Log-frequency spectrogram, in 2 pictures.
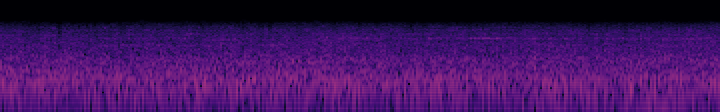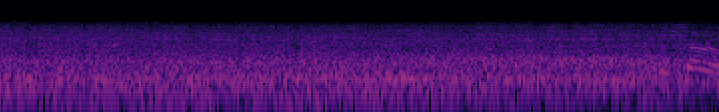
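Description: Intermodal piggyback freight train, truck trailers on flatcars, rolling steadily past: a continuous rumble and rattle of steel wheels on rail.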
